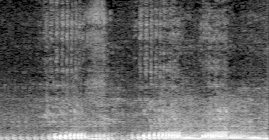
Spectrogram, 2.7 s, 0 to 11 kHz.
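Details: Supremo 150 motorcycle engine that ran out of oil, blipping the throttle. A loud, rapid clattering knock rides on each rev from oil starvation.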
